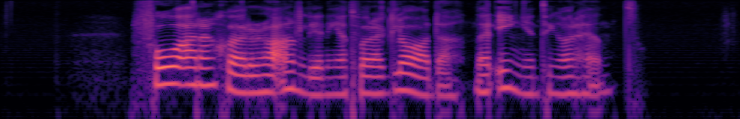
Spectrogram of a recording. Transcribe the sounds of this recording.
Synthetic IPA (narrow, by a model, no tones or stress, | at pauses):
foːaɾanɧœːɾəɾhaɾʔanleːd̪nɪŋat̪vɑːɾaɡlɑːd̪a̰næɾʔɪŋːənt̪ʰɪŋhaɾɦɛ̰nt̪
